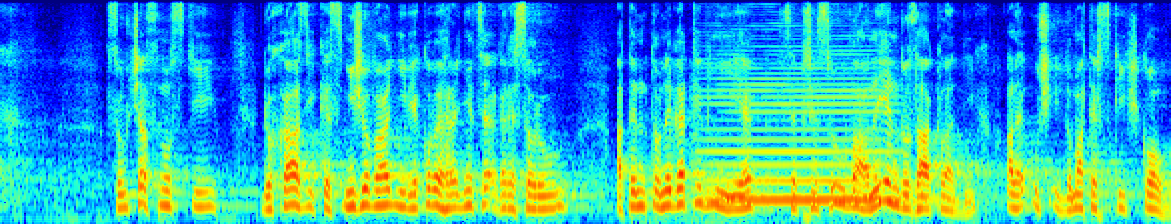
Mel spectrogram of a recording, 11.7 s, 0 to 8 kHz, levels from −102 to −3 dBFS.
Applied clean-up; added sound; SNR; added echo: none; Bowed string instrument; 3 dB; none.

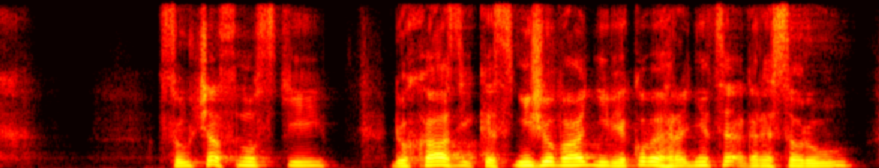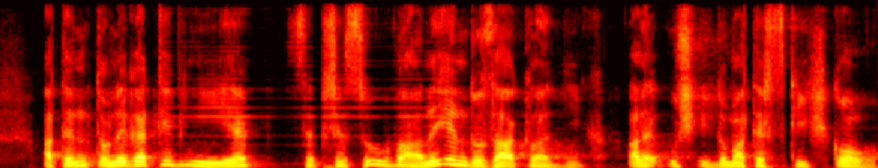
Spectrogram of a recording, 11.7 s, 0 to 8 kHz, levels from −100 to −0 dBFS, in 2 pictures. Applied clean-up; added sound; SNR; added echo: neural mask model DeepFilterNet 3.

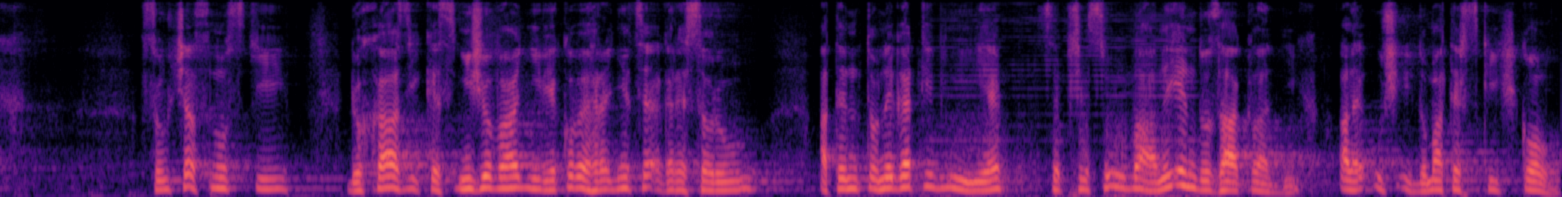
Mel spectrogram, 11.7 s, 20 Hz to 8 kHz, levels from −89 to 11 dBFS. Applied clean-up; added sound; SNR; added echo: neural separator model SepFormer DNS4.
